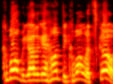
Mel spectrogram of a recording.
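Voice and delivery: high, rushed, words run together with no pauses. Imitating a game's main character who zooms through his lines: imitating rushed speech. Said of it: "you just said that all in one word".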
